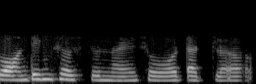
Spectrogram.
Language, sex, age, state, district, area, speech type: Telugu, female, 18-30, Andhra Pradesh, Guntur, urban, conversation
